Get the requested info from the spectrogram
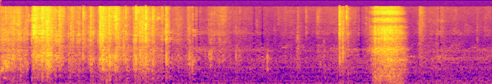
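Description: Foil wrapper of a trading-card pack crinkling and tearing as it is opened, followed by two short, louder rustles a little after three seconds in as the wrapper and cards are handled.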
